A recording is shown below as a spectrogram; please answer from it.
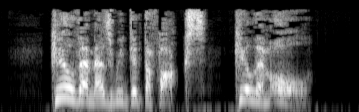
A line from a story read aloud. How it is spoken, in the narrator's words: Daroga roared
